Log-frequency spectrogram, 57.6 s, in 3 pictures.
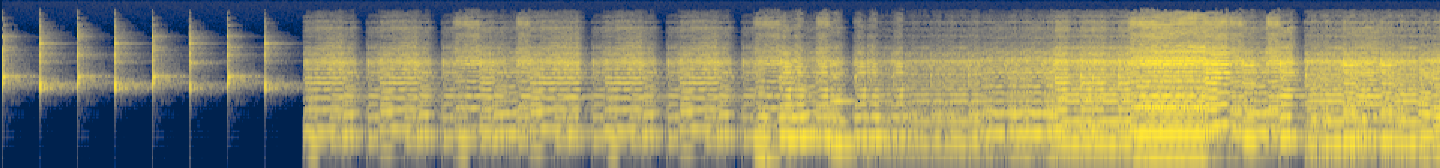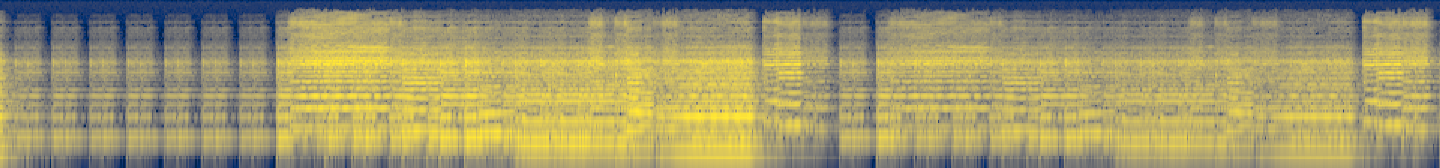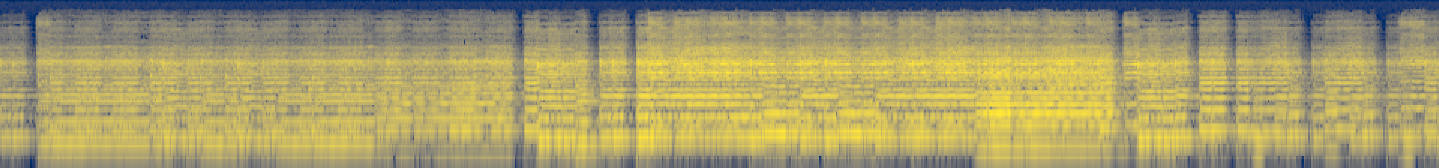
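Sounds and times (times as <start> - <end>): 
cello trio: 4.1 - 57.5.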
